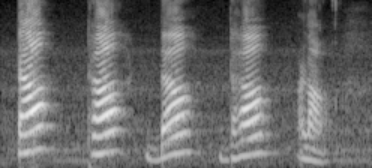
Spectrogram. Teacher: ट वर्ग का उच्चारण स्थल मूर्धा है, यानी जब अपनी जो जिह्वा है, जो टंग है, उसके सबसे आगे वाले भाग पर थोड़ा सा प्रेशर आएगा।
